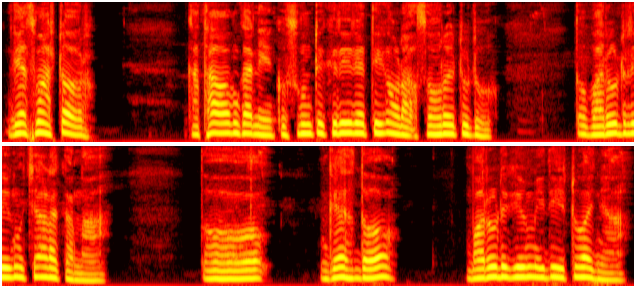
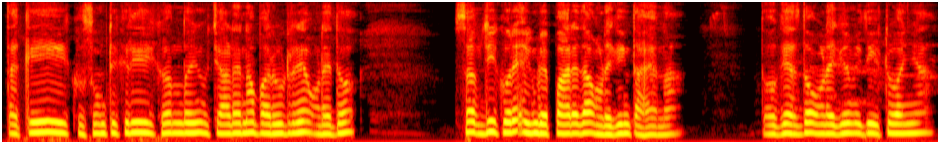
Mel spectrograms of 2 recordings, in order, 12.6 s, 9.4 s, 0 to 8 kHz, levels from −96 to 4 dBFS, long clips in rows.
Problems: none marked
